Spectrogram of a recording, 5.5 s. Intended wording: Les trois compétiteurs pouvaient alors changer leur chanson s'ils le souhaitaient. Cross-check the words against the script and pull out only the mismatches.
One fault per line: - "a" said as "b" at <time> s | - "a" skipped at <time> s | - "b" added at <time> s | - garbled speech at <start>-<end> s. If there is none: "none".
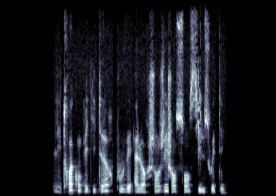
- "leur" skipped at 3.4 s
- "le" skipped at 4.1 s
